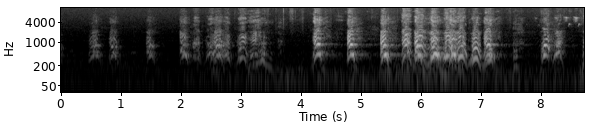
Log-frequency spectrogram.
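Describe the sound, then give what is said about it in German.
A dog barks many times in short, sharp bursts mixed with a few yips, louder and more rapid in the second half. “Nicht mit Hunden. Sie verschrecken mir die Tiere.”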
